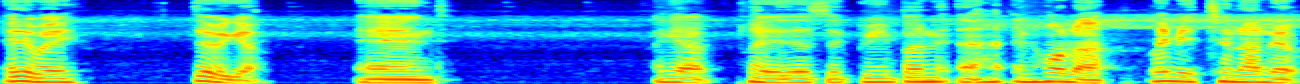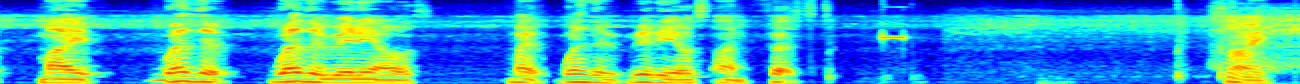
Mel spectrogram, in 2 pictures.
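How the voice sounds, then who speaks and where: A man hosting a casual hobby demonstration video, speaking in a halting, rambling, apologetic way. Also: mid-range voice, a little hiss or hum, poor audio.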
